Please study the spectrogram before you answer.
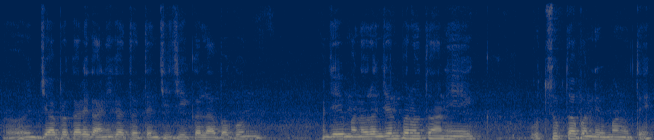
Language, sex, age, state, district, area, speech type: Marathi, male, 30-45, Maharashtra, Yavatmal, urban, spontaneous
